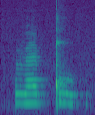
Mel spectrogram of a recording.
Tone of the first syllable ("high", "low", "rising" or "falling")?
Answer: high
